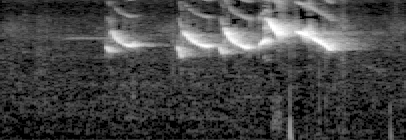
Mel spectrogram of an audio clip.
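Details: Double-collared seedeater song: a brief high whistled note, then a run of quick, slurred, warbling phrases rising and falling, all bright and clear on a quiet background.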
